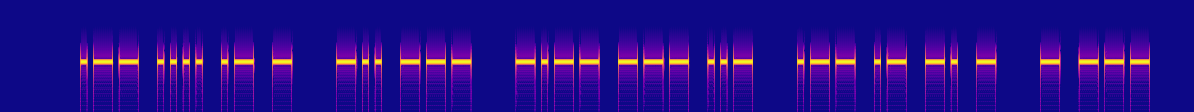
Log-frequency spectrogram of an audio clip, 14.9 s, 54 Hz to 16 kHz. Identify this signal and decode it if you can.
Morse code, heard as a keyed tone, about 15 wpm, 700 Hz. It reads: WHAT DO YOU WANT TO
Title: Sets of 5 Words 15wpm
